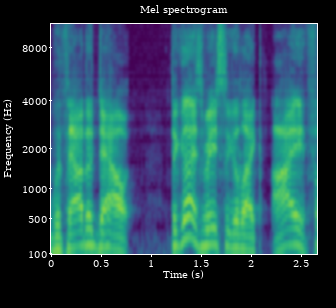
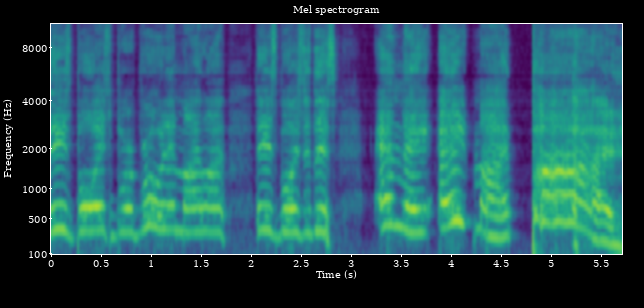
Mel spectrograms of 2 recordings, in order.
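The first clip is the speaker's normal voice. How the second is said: put-on very high, shrieking, screaming old woman voice. Retelling a story, imitating an old lady screaming out the front door. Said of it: "the old lady's like screaming out the front door".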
